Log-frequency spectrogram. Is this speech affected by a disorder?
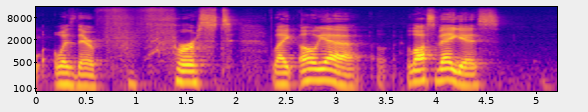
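Yes: stuttering; no longer uses fluency techniques, stutters openly including in acting; fluent when singing, formerly word switching and circumlocution, hiding caused tension and struggle; here repeated sounds, prolonged sounds.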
